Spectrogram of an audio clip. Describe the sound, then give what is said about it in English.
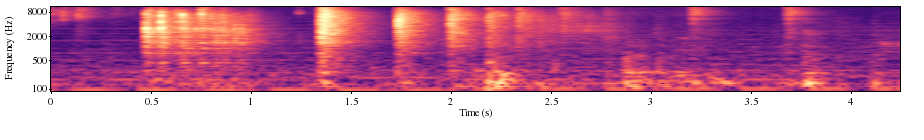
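Dice clatter across a hard tabletop during a tabletop game, a roll to catch a Sandshrew, in a burst of sharp, irregular clicks that bounce and taper off into a few lighter taps as they settle. “You have 20,000 dice right in front of you.”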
